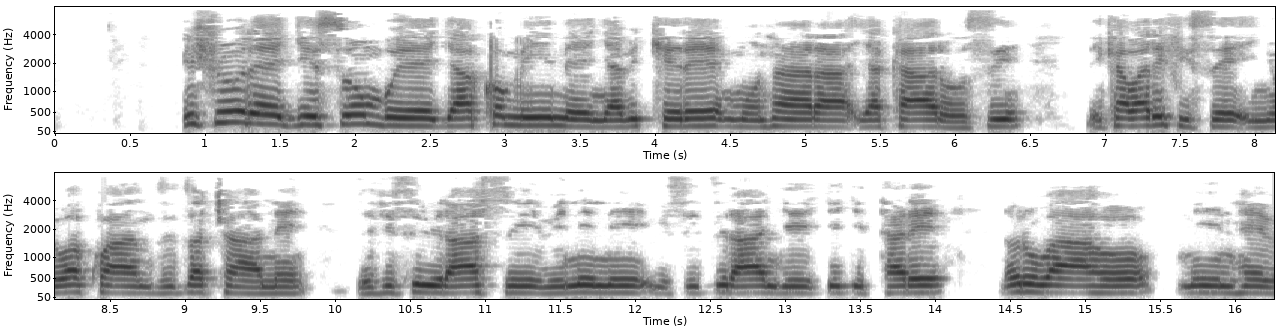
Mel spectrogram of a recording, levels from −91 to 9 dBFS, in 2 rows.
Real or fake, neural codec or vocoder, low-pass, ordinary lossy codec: real; none; 7.2 kHz; MP3, 32 kbps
